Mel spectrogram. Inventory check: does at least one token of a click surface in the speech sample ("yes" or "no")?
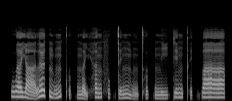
no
